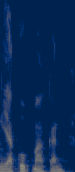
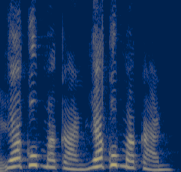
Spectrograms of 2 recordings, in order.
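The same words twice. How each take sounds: First: Said in the usual way. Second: High squeaky parrot voice saying "Yakub makan"; mock cockatoo voice, much higher; cockatoo mimicking speech. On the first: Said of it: "dia sering dengar orang bilang". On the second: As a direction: squawk it like a talking bird. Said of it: "dia akan bilang".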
